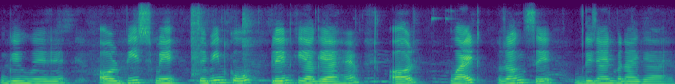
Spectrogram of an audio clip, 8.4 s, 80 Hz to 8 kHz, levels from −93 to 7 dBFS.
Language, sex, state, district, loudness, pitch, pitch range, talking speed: Hindi, female, Uttar Pradesh, Muzaffarnagar, -20 LUFS, 205 Hz, 195-225 Hz, 140 wpm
